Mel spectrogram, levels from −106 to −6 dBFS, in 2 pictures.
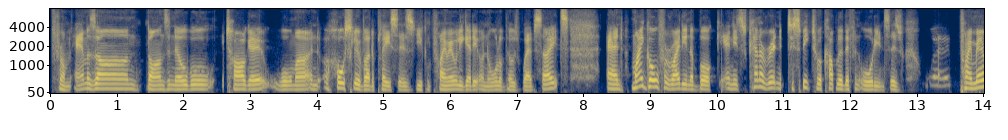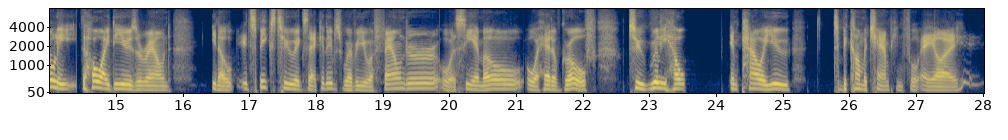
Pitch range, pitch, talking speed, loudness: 140-180 Hz, 160 Hz, 165 wpm, -23 LUFS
